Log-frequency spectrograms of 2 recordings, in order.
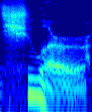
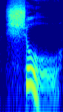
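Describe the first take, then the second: First: The vowel glides as a diphthong. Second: The vowel is one steady vowel. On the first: "Sure, he says, right?" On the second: "has been replaced with the monophthong o, and so you'll hear sure"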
